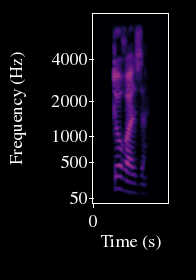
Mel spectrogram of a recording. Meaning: female equivalent of doreur
- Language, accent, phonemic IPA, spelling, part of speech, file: French, France, /dɔ.ʁøz/, doreuse, noun, LL-Q150 (fra)-doreuse.wav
